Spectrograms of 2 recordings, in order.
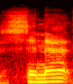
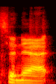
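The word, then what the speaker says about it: Cenat: is real Kai sinat I think you say it satat C I think that's how you say it that's how I said satat when I I don't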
